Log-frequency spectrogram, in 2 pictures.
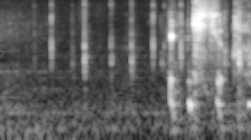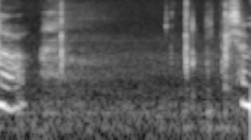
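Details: Person sneezing repeatedly while playing VALORANT: one loud, sharp sneeze amid keyboard typing clicks; sneeze.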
